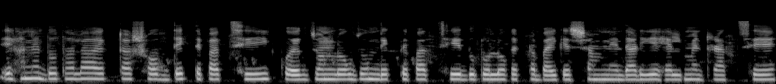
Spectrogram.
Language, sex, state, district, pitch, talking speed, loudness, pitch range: Bengali, female, West Bengal, Dakshin Dinajpur, 235 Hz, 140 wpm, -22 LUFS, 225-250 Hz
